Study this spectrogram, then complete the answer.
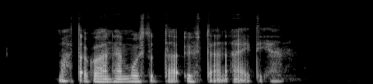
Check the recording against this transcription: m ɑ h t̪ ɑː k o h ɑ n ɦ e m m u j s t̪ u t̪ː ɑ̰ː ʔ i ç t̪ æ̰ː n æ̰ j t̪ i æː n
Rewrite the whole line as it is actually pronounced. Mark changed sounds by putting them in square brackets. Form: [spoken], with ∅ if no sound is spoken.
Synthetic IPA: m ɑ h t̪ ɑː k o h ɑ n ɦ [æ] m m u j s t̪ u t̪ː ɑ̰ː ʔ [y] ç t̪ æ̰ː n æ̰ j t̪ i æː n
